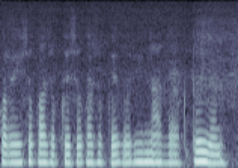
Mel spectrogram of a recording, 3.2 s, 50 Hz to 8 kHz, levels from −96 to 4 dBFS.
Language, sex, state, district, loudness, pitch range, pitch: Chakma, female, Tripura, Unakoti, -16 LUFS, 155-160 Hz, 155 Hz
